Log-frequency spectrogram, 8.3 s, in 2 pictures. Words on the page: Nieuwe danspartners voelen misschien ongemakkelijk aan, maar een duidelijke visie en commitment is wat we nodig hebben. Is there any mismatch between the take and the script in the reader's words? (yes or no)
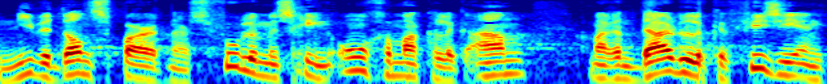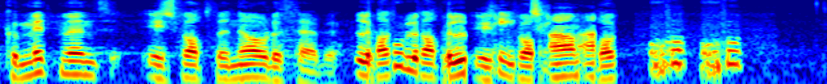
yes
